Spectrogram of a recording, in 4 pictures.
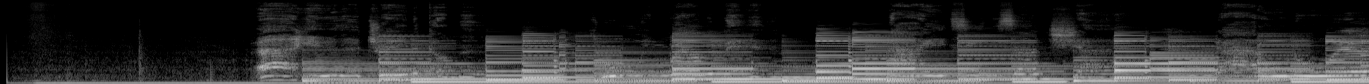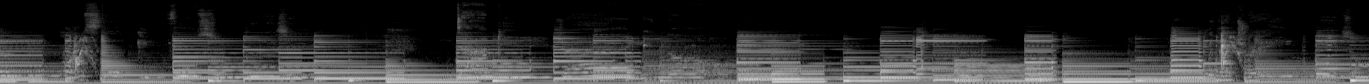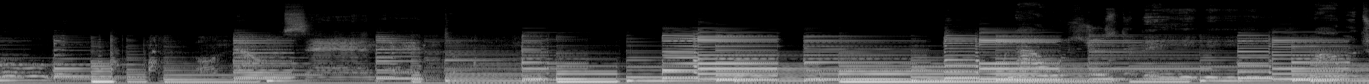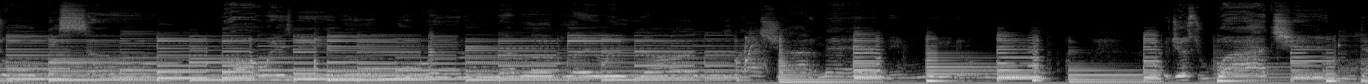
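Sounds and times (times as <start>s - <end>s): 
guitar: 0.1s - 54.7s
voice: 2.5s - 4.9s, 5.6s - 7.9s, 8.8s - 16.9s, 18.3s - 21.6s, 25.8s - 28.5s, 29.3s - 32.4s, 37.4s - 51.0s, 52.7s - 54.7s.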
